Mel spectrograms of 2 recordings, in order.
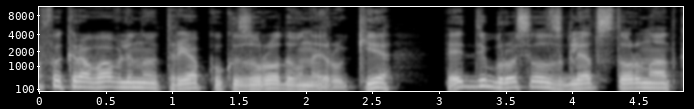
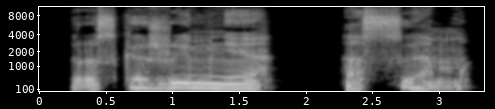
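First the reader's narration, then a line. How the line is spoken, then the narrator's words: Quiet. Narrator (Russian): тихо произнес Курц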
